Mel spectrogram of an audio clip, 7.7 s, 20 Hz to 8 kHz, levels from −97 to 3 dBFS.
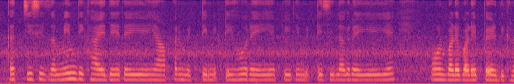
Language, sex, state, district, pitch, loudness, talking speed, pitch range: Hindi, female, Bihar, Gaya, 185 Hz, -26 LUFS, 200 wpm, 180-190 Hz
